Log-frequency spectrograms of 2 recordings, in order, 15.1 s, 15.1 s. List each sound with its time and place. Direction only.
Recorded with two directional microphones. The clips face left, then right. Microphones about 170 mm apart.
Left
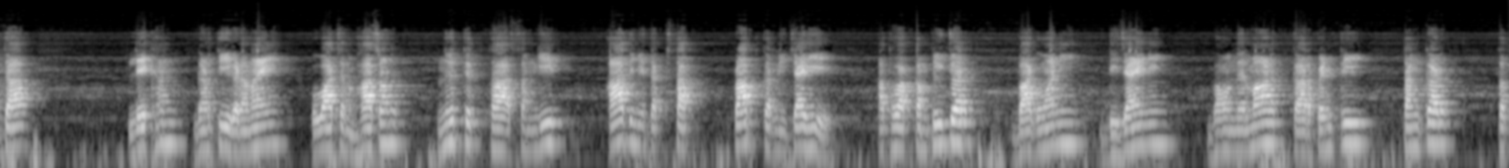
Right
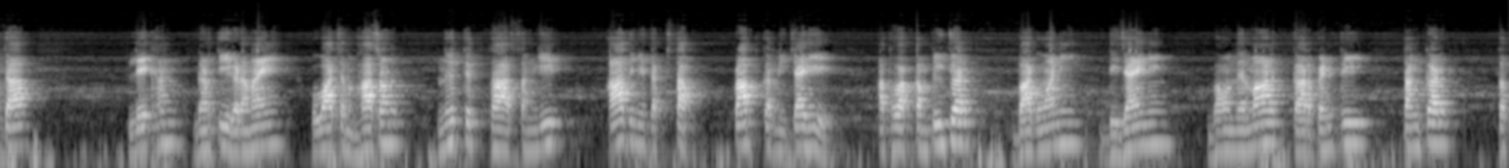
1.3 s speech: 20° left (ahead or behind)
